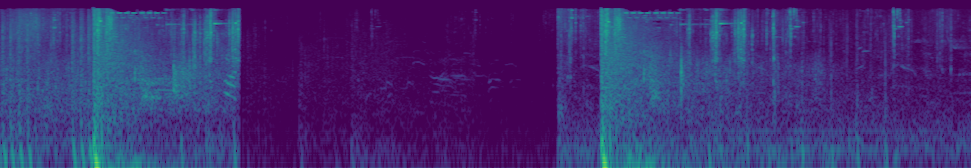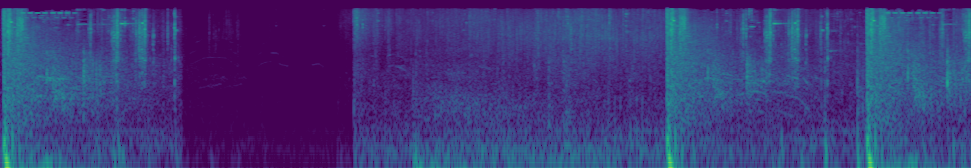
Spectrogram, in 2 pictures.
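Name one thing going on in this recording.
A rifle fires loud single shots that boom and echo.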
